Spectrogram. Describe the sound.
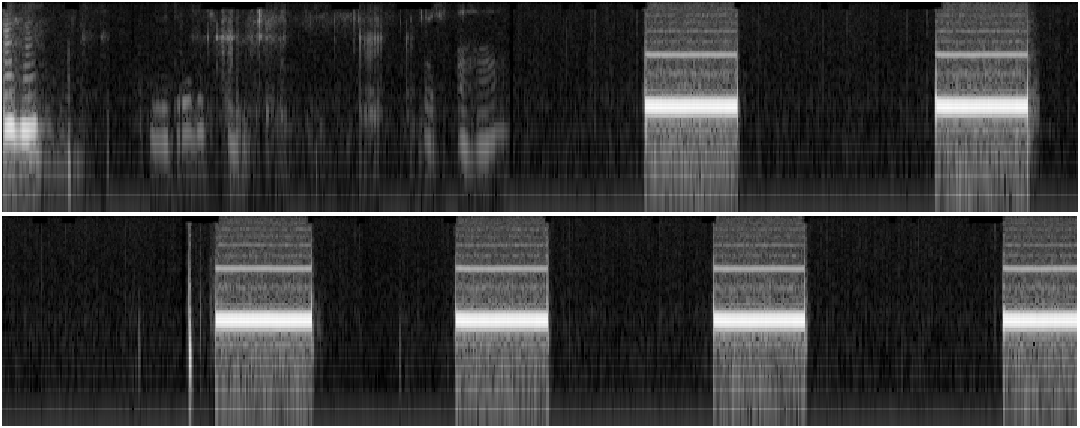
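A telephone line tone plays while an office call is being transferred. Six steady, mid-pitched beeps of about one second each repeat in an even rhythm with longer silent gaps, after a few seconds of faint, scattered low sounds.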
